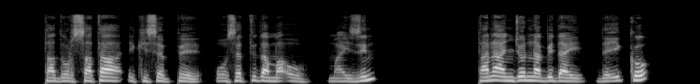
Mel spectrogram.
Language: Gofa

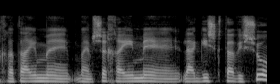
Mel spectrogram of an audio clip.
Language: Hebrew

